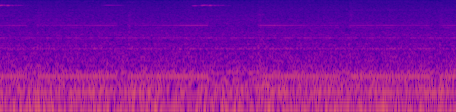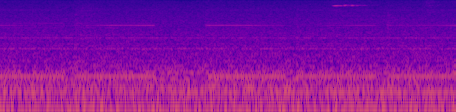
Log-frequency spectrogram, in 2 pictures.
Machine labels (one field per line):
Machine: slide rail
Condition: normal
